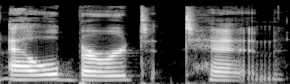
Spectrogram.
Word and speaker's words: Elberton: Alberton or Elberton? – Elberton. – Elberton. – Elberton. I'm putting too much emphasis on like every syllable, so it sounds like Alberton, but it's Elberton.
